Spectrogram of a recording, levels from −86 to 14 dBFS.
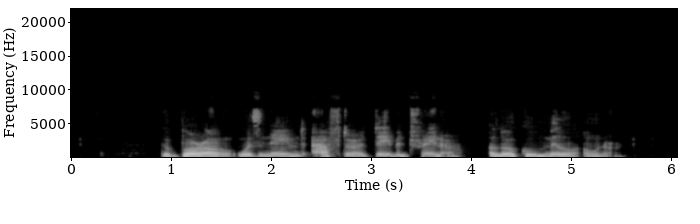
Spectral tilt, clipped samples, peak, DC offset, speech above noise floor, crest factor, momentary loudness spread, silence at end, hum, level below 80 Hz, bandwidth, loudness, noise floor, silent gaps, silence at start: -6.5 dB/octave; under 0.1%; -2 dBFS; under 0.1%; 56 dB; 18 dB; 13 LU; 0.7 s; none; -70 dBFS; 7.6 kHz; -20 LUFS; -75 dBFS; none; 0.9 s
